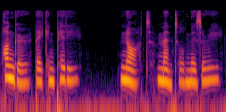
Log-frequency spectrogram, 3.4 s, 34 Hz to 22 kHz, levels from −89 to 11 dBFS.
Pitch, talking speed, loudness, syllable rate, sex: 205 Hz, 105 wpm, -19 LUFS, 4.5 syllables/s, female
